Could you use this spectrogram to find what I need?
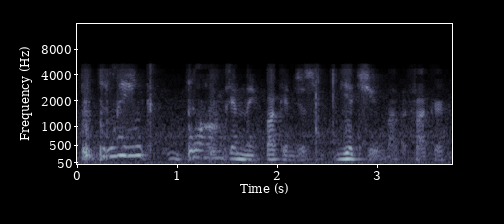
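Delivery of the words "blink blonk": goofy blink blonk. Retold or imitated. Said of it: "that's where you're like".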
